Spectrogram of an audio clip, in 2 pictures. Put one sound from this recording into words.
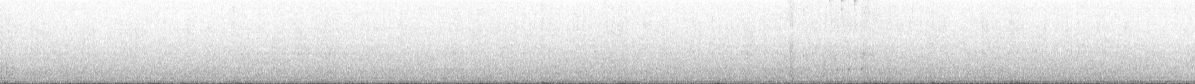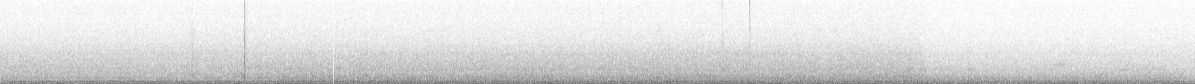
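Jet engines roar loudly and steadily.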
